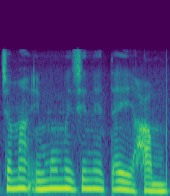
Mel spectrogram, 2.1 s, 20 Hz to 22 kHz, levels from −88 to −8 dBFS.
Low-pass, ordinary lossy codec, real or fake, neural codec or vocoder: none; none; real; none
